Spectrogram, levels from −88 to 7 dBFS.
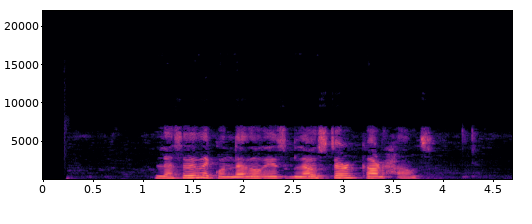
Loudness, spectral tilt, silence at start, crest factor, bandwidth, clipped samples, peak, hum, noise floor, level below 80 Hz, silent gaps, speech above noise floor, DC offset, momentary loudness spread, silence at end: -26 LUFS; -4 dB/octave; 1.15 s; 20 dB; 7.4 kHz; under 0.1%; -6 dBFS; none; -70 dBFS; -68 dBFS; none; 45 dB; under 0.1%; 11 LU; 0.8 s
